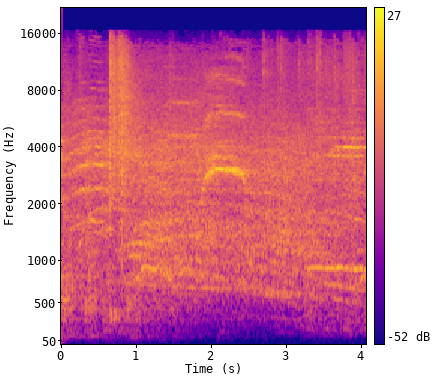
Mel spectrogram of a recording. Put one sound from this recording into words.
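A wrestler slams onto the ring mat with a heavy thud.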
